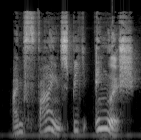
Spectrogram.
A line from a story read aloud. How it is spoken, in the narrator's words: I was shouting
